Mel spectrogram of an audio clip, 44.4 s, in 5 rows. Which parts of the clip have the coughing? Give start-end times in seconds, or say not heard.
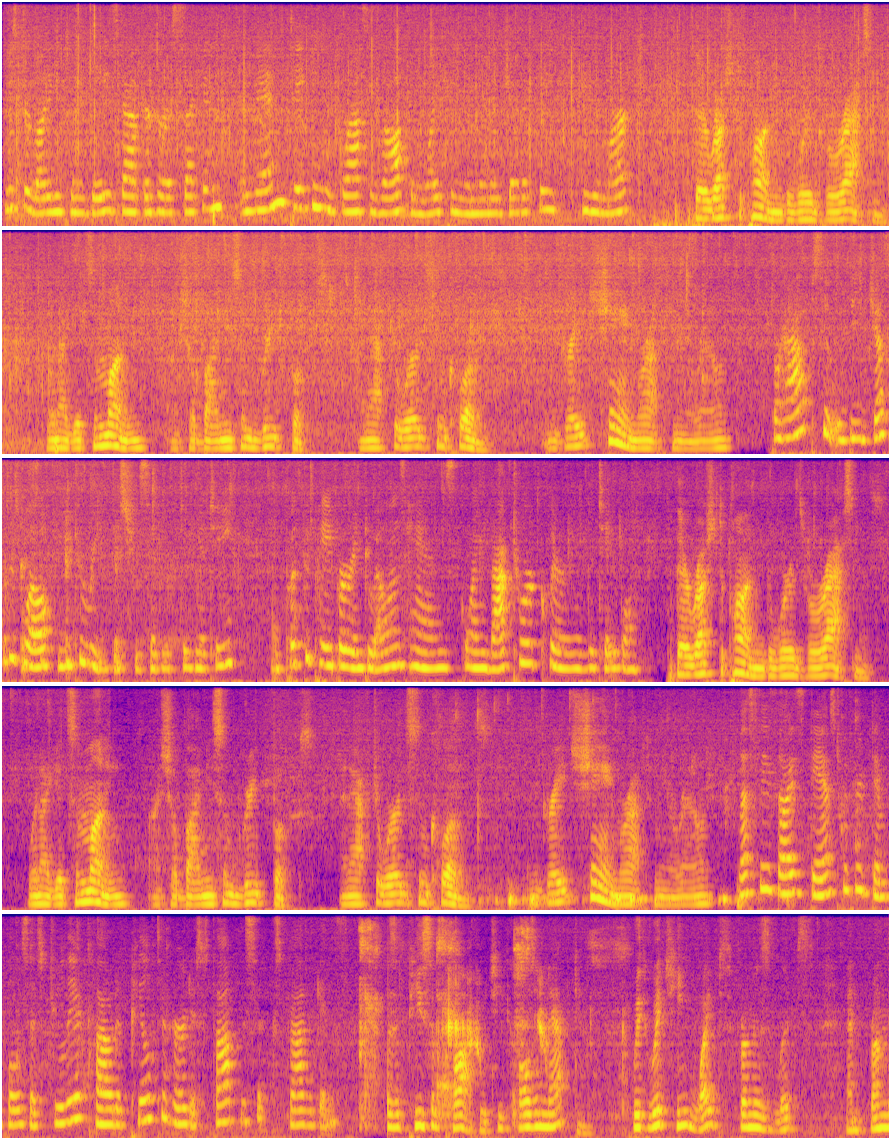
17.8-19.6, 39.0-41.8.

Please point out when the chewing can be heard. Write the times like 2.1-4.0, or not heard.
39.8-41.8.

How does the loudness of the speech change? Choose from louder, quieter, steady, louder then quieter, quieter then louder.
steady.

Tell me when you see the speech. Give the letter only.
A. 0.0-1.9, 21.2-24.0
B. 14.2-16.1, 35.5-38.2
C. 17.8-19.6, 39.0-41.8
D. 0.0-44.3
D.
